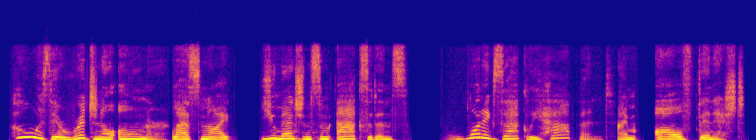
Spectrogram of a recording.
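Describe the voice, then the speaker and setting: Game sleuth: young, curious, courteous, highish animated voice, dry studio. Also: female voice, no echo. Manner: polite, inquisitive. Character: polite, inquisitive young female amateur detective. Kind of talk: video game voice acting.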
